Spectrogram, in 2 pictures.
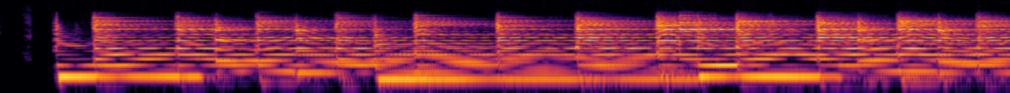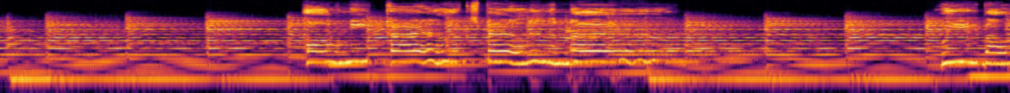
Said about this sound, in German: ein weiteres Lied, das bei mir momentan in der Dauerschlaufe läuft, ist … von …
